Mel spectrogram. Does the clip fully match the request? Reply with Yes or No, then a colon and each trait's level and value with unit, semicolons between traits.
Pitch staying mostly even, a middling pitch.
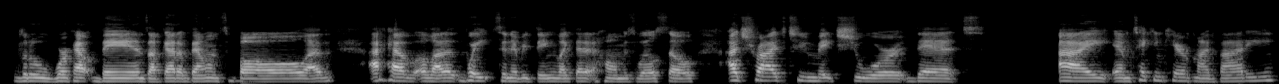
Yes: narrow, 2.1 semitones; medium, 150 Hz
